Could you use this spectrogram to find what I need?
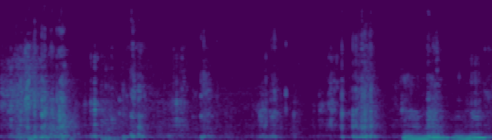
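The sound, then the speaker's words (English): Dry crunching as someone bites and chews plain pita chips to cleanse the palate between wines during a wine tasting, with a series of irregular crackly crunches. A short voiced murmur comes in near the end. “We got some chips to cleanse our palate. Yep. Just some plain pita chips.”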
